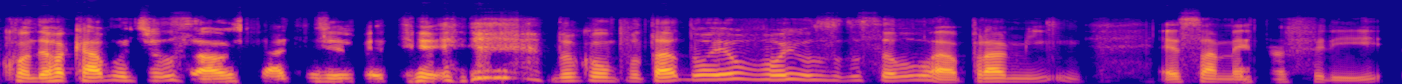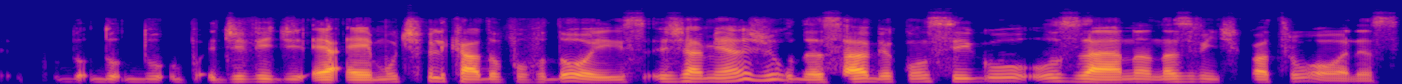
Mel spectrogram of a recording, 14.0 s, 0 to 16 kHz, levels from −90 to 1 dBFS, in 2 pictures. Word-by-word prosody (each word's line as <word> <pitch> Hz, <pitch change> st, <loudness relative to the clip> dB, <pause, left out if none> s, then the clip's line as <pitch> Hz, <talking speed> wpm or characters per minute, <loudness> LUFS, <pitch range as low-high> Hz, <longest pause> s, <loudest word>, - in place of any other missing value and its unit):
quando 140 Hz, -, +3 dB
eu 140 Hz, -, +8 dB
acabo 170 Hz, +1 st, +6 dB
de 165 Hz, +1 st, -1 dB
usar 175 Hz, -9 st, +4 dB
o 130 Hz, -, +4 dB
chat -, -, 0 dB
GPT 140 Hz, +2 st, +2 dB, 0.5 s
do 155 Hz, +1 st, -3 dB
computador, 165 Hz, +5 st, +3 dB
eu 240 Hz, +2 st, +2 dB
vou 210 Hz, -2 st, 0 dB
e -, -, -3 dB
uso 195 Hz, -3 st, -6 dB
do 180 Hz, +2 st, -12 dB
celular 170 Hz, -, +1 dB
para 140 Hz, -1 st, +4 dB
mim, 130 Hz, -1 st, -15 dB, 0.4 s
essa 125 Hz, +2 st, +1 dB
meta 115 Hz, -1 st, -7 dB
free 100 Hz, -5 st, -11 dB, 0.4 s
do -, -, -15 dB
do 120 Hz, -, -11 dB
do 115 Hz, 0 st, -16 dB, 0.3 s
dividi 120 Hz, +1 st, -8 dB
é -, -, +5 dB
é -, -, -2 dB
multiplicado 115 Hz, +1 st, -2 dB
por 110 Hz, 0 st, -16 dB
2, 110 Hz, 0 st, -4 dB
já 130 Hz, +1 st, -2 dB
me 140 Hz, +1 st, -4 dB
ajuda, 160 Hz, -, -4 dB
sabe, 125 Hz, +1 st, +1 dB
eu 120 Hz, -, -9 dB
consigo 135 Hz, +3 st, -8 dB
usar 130 Hz, -6 st, +1 dB
na 120 Hz, 0 st, -7 dB
nas 120 Hz, +1 st, -6 dB
24 115 Hz, -7 st, -9 dB
135 Hz, 170 wpm, -23 LUFS, 115-160 Hz, 0.5 s, eu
